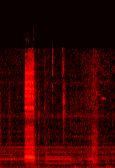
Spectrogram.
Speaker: noisy hard drive no we got a cursor and this mouse is does [Music] nothing wow listen to that hard drive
